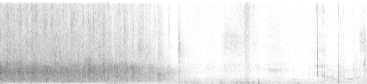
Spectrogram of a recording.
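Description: Audience applause, a dense wash of clapping that is loud at first, then thins out over about three seconds into a few scattered claps and light shuffling.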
